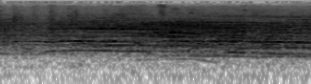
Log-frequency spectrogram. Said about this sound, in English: You can hear the crowd.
